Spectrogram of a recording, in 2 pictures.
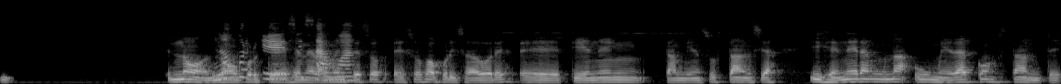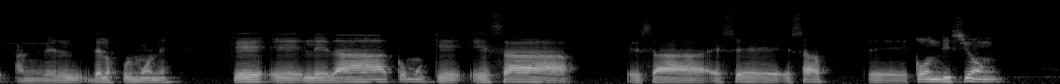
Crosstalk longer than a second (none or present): present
